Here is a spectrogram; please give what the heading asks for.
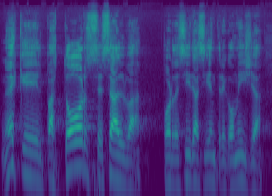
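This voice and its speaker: In church, a male pastor with a Rioplatense Spanish accent preaches a sermon, moving between quiet, intimate lines and loud, impassioned declarations. His mid-range voice is expressive and keeps a moderate pace.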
